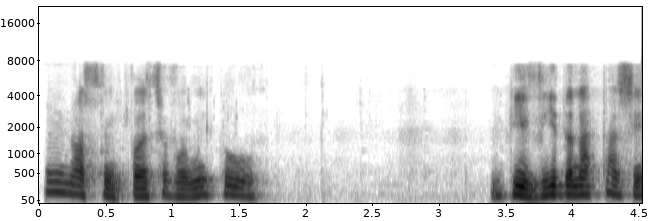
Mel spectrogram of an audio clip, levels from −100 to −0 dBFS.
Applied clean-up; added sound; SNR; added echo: neural mask model DeepFilterNet 3.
